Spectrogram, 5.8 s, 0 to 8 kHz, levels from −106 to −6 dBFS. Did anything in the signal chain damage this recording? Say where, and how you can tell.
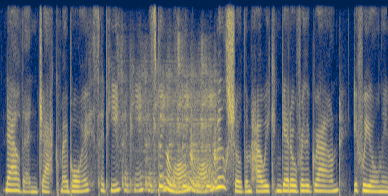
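Yes, at the call stage: a feedback echo between two devices in the same room from 1.73 to 3.55 s. One device plays the other's microphone signal, that microphone picks it up again, and neither device's echo canceller removes sound it did not play itself. You hear the speech come round again at a regular spacing of roughly 400 ms, with the repeats reaching about 2 dB below the direct speech. The call's own microphone processing, which limits the audio to 8 kHz, is not at fault.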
